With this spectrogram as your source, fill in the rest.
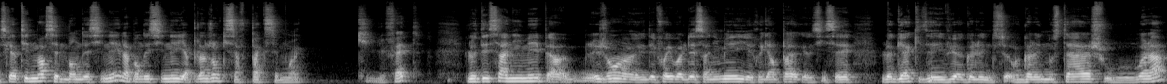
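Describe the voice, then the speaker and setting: Words come from a man at a very fast pace. The intonation stays fairly even at a medium pitch. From France, Ardèche. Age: 40s. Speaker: comic book artist and video creator. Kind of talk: casual interview.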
